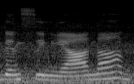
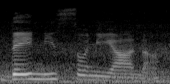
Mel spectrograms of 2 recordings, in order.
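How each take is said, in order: First: The name is said as Dan-ci-ni-a-na. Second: The name is said as De-ni-so-ni-a-na. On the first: The speaker calls it wrong. "I always say Danciniana, but I mispronounce it" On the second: The speaker calls it right. "I think. Something like that"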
